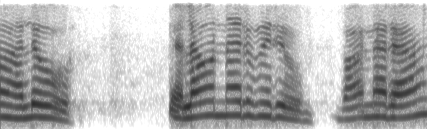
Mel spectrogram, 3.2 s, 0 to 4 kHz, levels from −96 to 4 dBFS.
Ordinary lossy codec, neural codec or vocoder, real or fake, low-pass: none; none; real; 3.6 kHz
